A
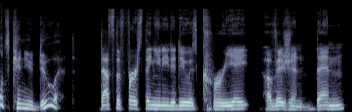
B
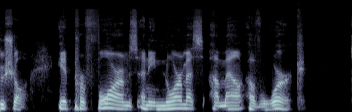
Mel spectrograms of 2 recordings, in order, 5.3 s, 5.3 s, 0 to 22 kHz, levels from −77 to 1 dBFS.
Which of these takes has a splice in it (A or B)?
A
